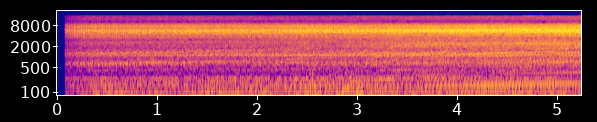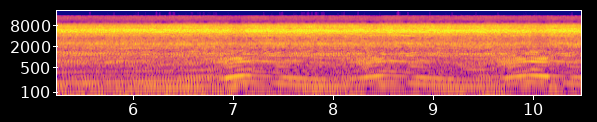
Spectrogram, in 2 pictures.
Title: Eon Era + 2015, Red color, UP16, Engine noise.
